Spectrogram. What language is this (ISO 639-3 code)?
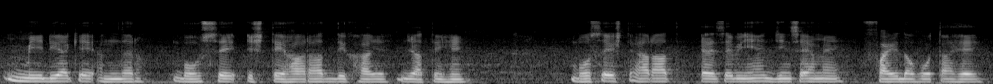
urd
